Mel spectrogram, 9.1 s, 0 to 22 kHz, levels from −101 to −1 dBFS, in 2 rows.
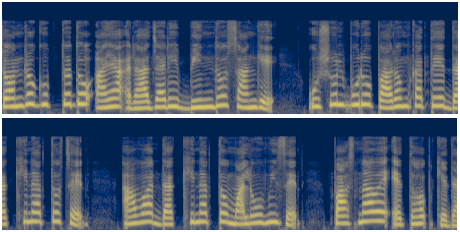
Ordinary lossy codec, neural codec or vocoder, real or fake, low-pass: none; none; real; 10.8 kHz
